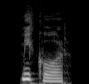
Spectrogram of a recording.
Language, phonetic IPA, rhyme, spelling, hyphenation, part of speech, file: Hungarian, [ˈmikor], -or, mikor, mi‧kor, adverb, Hu-mikor.ogg
- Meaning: 1. when? at what time? 2. alternative form of amikor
